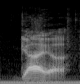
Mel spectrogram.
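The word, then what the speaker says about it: Gaia: October brand-new month so it's Gaea phonetically spelled G uy u H gaya 20% off along with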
